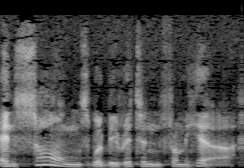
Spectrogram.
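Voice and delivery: put-on light, lightly done English accent. Quoting a man in England who gave a prophetic word, with an English accent. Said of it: "said it kind of with an accent".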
